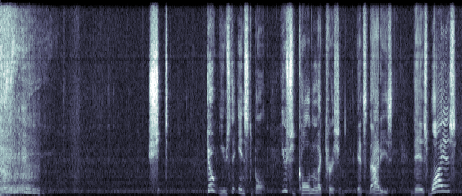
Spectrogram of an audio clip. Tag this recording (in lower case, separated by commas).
speech, inside a small room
